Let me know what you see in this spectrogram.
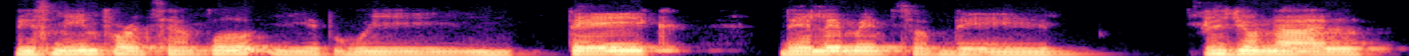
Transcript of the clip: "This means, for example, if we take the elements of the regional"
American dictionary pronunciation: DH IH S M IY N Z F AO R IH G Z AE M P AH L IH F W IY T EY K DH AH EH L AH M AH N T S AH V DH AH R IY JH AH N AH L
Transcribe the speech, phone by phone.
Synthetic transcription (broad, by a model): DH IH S M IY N F AO R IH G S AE M P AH L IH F W IY T EY K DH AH EH L AH M AH N T S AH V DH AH R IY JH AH N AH L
